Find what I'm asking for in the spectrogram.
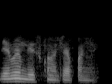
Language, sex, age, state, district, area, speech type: Telugu, male, 18-30, Andhra Pradesh, Annamaya, rural, conversation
